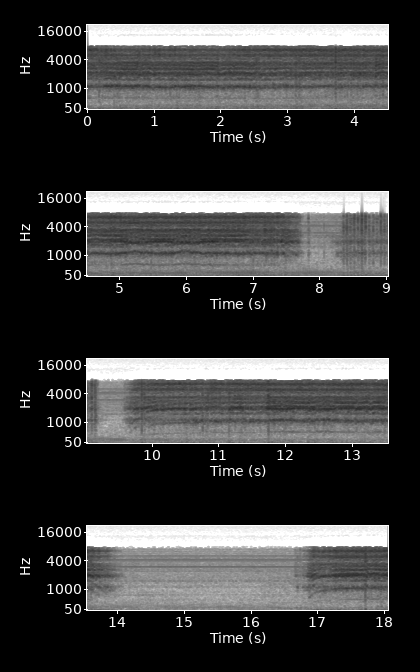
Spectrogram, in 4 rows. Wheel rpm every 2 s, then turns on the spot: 140, 140, 140, 110, 30, 130, 110, 0, 70.
none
